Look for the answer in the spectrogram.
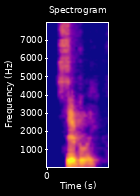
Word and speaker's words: Sibley: Sibley.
